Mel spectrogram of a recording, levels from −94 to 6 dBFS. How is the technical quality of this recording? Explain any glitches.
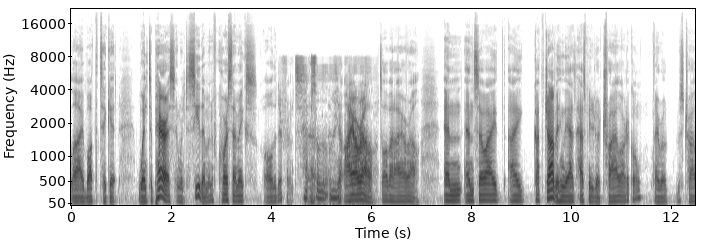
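One glitch stands out: a two-second dip in quality partway through the speech. From 4.14 to 6.14 s, just after "that makes all the", the treble suddenly vanishes, with nothing above about 8.2 kHz, and the voice turns thinner, with audible codec smearing. There's no gap or dropout; quality simply steps down and later steps back up. This is an adaptive stream at a lower bitrate. When the connection slowed, the player switched to a much leaner encoding, which fits a drop from roughly 64 kbit/s to 12 kbit/s Opus, before recovering.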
